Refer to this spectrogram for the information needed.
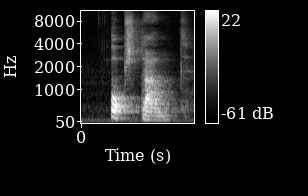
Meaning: present participle of opstaan
- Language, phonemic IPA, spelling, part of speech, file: Dutch, /ˈɔpstant/, opstaand, verb / adjective, Nl-opstaand.ogg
